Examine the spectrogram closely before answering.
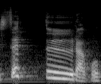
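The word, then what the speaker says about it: sept: 7은 세트라고 발음하는데요. 요거 특이하게 빼는 발음이 되지 않아요. 그런데 끝에 때는 또 발음이 됩니다. 그래서 발음이 세트라고 발음이 되는 거예요.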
